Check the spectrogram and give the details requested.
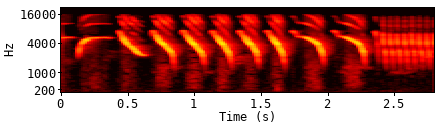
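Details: Canary song played to stir up other canaries to sing: a run of about eight bright, downward-sweeping whistled notes in even rhythm, then a fast buzzy rattling trill at the end.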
